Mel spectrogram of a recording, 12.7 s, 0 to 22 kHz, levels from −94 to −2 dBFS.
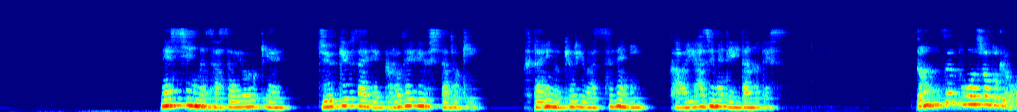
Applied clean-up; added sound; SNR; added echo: neural mask model DeepFilterNet 3.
